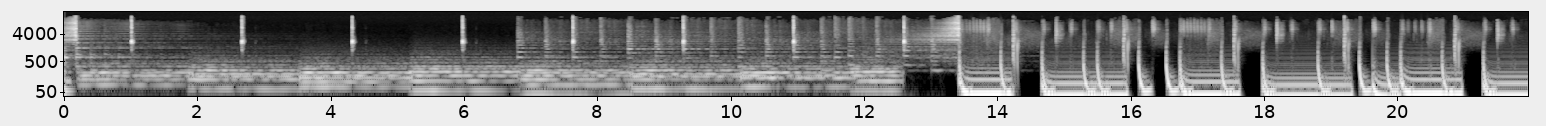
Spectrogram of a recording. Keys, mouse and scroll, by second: 12.2 click, 15.7-21.9 alt+shift+drag.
